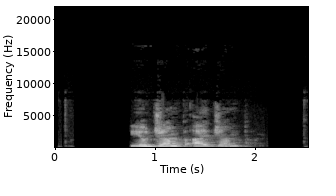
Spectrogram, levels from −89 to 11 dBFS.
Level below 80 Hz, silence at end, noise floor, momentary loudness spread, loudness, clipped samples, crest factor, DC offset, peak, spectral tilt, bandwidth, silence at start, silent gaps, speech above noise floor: -56 dBFS; 0.6 s; under -90 dBFS; 17 LU; -18 LUFS; under 0.1%; 18 dB; under 0.1%; -2 dBFS; -7 dB/octave; 7.8 kHz; 0.75 s; none; over 73 dB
